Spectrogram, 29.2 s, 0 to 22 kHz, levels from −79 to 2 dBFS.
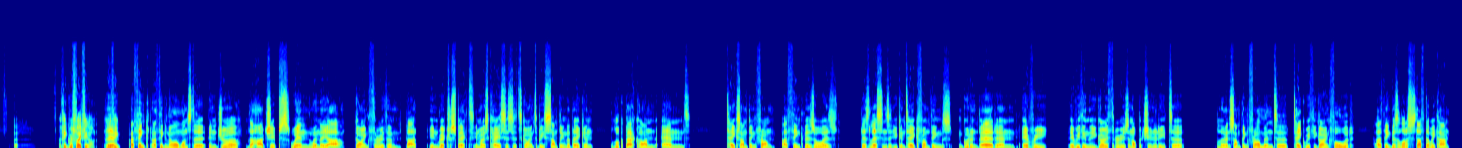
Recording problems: thin; somewhat; fading below 400 Hz

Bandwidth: 15.5 kHz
